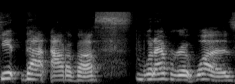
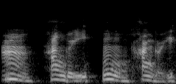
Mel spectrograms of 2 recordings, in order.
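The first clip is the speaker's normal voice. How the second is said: low, goofy, silly little gremlin voice; 4 semitones lower, 3 dB quieter than usual. Retelling what a creature said to them, in a silly gremlin voice. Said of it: "this like really silly sounding voice".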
